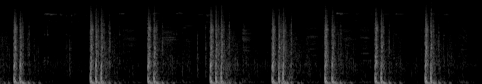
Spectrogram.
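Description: Bursts of automatic gunfire from a Warzone video game shootout at a vehicle, about eight loud, evenly spaced volleys with no talk, each ringing briefly before the next.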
